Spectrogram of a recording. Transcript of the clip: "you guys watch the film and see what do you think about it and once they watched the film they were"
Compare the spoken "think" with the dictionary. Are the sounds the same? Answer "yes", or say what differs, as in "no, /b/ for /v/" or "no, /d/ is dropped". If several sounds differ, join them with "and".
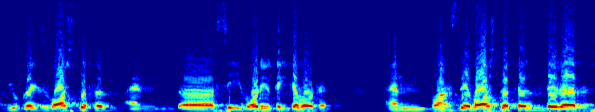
no, /t/ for /θ/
